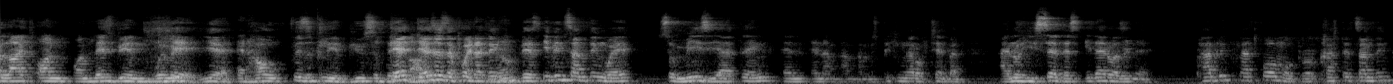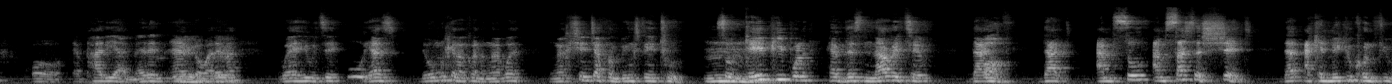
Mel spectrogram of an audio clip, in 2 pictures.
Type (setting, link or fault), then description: fault, poor sound quality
